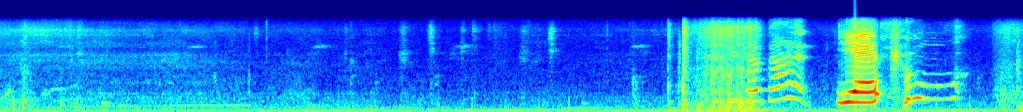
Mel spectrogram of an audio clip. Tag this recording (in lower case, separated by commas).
vehicle, outside, rural or natural, speech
